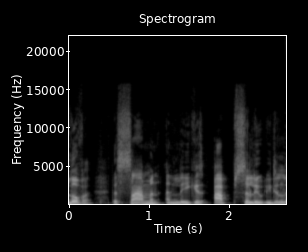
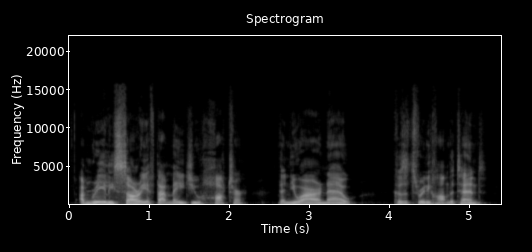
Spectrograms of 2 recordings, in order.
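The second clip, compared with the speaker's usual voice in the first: put-on very sweet, sincere sorry tone. Retelling a contestant's apology about the hot tent, imitating a sweet tone. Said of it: "he says real sweetly".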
